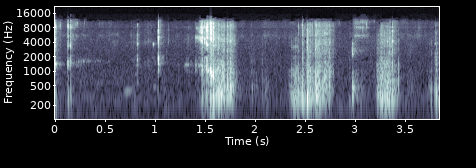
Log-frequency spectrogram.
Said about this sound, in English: Is it a nice crunch? Not really. Do it again. I can't be loud because my whole house is sleeping.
